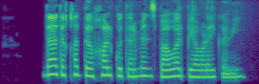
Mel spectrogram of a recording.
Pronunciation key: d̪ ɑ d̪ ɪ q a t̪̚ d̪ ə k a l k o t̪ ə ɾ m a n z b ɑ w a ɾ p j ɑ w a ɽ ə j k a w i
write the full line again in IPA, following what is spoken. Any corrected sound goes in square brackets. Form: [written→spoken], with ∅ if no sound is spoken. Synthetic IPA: d̪ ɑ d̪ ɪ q a t̪̚ d̪ ə [k→x] a l k o t̪ ə ɾ m a n z b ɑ w a ɾ p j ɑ w a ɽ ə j k a w i

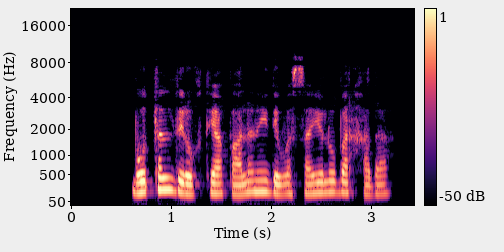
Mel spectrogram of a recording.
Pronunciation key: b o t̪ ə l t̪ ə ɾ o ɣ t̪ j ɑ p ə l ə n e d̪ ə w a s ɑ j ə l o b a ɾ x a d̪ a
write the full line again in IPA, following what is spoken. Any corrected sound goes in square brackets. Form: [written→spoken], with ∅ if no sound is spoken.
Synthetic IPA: b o t̪ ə l [t̪→d̪] ə ɾ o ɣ t̪ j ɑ p [ə→ɑ] l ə n e d̪ ə w a s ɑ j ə l o b a ɾ x a d̪ a

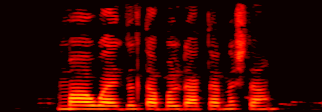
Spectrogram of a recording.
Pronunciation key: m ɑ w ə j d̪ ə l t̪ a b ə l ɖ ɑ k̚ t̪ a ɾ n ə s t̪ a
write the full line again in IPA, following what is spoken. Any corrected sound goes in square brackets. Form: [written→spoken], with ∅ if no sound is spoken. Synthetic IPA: m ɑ w [ə→ɑ] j d̪ ə l t̪ a b ə l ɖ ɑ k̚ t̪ a ɾ n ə [s→ʃ] t̪ a

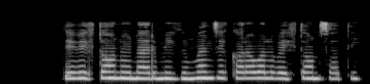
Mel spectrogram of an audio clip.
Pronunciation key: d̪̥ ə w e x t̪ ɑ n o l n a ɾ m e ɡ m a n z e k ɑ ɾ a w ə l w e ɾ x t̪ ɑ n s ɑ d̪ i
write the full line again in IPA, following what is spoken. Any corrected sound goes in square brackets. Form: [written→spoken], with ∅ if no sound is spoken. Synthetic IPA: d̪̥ ə w e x t̪ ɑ n o [l→∅] n a ɾ m [e→i] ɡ m a n z e k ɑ ɾ a w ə l w e [ɾ→∅] x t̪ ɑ n s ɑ [d̪→t̪] i

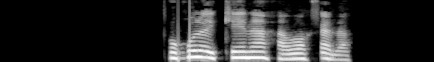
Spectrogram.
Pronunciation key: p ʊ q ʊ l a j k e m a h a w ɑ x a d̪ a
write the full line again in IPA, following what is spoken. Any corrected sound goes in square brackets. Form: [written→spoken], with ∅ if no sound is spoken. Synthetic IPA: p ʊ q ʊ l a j k e [m→n] a h a w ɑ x a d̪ a

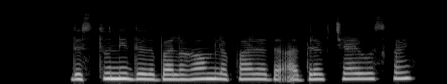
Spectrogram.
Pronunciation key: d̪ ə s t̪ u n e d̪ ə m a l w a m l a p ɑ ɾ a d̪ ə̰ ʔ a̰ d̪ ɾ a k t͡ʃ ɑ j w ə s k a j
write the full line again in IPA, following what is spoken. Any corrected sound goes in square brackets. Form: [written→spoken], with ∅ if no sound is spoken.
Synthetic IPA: d̪ ə s t̪ u n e d̪ ə [m→b] a l [w→ɣ] a m l a p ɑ ɾ a d̪ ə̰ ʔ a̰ d̪ ɾ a k t͡ʃ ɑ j w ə s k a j

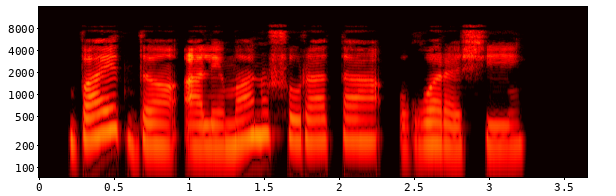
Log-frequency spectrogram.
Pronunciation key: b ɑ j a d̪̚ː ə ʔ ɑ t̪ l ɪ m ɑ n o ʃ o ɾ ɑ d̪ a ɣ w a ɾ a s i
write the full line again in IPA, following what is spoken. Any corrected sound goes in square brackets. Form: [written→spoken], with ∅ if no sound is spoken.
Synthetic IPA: b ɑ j a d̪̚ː ə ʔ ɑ [t̪→∅] l ɪ m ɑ n o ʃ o ɾ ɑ [d̪→t̪] a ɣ w a ɾ a [s→ʃ] i

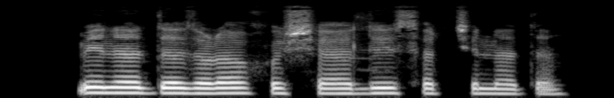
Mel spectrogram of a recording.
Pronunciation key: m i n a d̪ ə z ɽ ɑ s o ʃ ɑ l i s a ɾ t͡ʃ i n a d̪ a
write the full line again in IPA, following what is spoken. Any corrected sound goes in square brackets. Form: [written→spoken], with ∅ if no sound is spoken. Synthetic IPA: m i n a d̪ ə z ɽ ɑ [s→x] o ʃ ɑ l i s a ɾ t͡ʃ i n a d̪ a

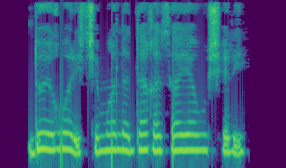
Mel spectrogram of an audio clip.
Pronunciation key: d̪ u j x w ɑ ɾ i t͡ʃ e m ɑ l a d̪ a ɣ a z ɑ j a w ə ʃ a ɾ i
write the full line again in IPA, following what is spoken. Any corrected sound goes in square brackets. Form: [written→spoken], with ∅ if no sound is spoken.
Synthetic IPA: d̪ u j [x→ɣ] w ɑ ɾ i t͡ʃ e m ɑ l a d̪ a ɣ a z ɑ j a w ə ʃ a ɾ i

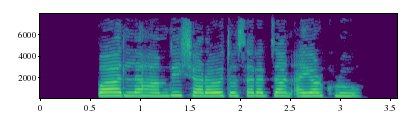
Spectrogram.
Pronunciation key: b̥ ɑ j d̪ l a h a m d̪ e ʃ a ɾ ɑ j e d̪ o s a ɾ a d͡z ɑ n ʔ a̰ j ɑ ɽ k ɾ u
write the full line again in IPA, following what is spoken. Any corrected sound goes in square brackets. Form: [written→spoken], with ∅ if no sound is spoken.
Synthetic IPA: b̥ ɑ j d̪ l a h a m d̪ e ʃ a ɾ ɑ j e [d̪→t̪] o s a ɾ a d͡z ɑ n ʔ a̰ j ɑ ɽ k [ɾ→ɽ] u

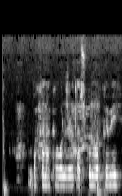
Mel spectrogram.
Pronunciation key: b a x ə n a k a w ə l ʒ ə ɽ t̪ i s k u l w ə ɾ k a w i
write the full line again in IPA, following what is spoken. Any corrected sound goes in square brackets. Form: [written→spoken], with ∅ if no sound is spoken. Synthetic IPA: b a x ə n a k a w ə l ʒ ə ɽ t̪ [i→a] s k u l w ə ɾ k a w i

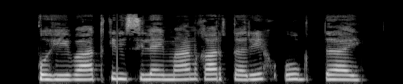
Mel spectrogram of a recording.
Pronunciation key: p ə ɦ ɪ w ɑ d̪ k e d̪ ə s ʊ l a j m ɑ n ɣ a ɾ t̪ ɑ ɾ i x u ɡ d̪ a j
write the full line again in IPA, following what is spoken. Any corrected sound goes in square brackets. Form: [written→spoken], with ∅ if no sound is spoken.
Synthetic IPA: p ə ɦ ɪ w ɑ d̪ k e d̪ ə s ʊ l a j m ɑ n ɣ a ɾ t̪ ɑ ɾ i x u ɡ d̪ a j

